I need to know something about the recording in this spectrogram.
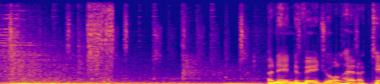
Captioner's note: electricity buzzing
